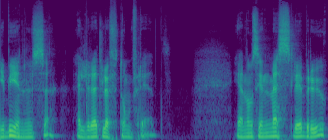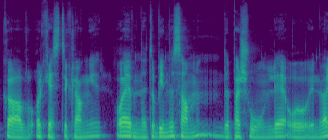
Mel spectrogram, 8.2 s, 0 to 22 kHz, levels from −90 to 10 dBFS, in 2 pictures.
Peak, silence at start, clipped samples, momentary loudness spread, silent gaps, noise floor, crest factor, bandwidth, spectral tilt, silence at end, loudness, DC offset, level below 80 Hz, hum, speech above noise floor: -2 dBFS; 0 s; under 0.1%; 10 LU; none; -54 dBFS; 20 dB; 18.5 kHz; -5.5 dB/octave; 0 s; -23 LUFS; under 0.1%; -54 dBFS; none; 31 dB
